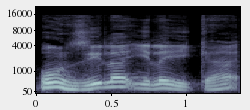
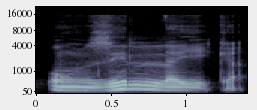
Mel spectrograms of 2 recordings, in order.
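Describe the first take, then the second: First: The glottal stop is kept and the words stay separate. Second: The glottal stop is dropped and the two l's merge.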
